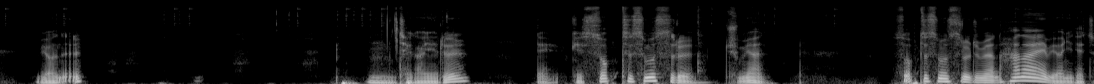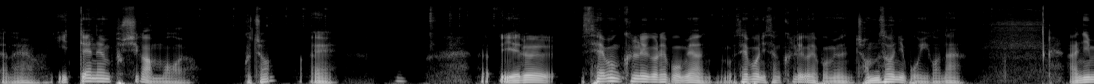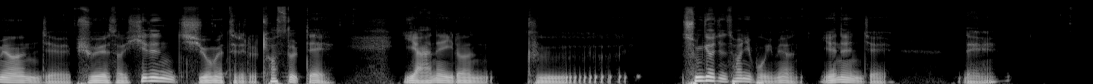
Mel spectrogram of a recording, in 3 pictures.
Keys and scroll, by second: 12.1 p, 15.5 space.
